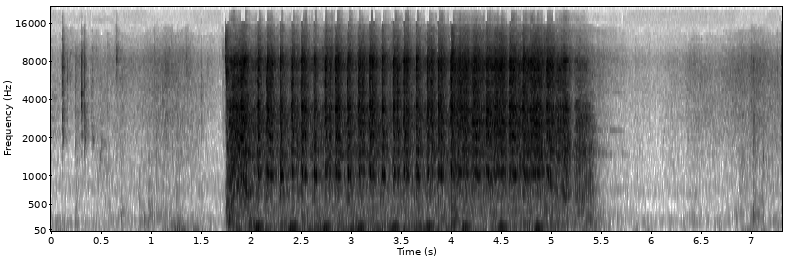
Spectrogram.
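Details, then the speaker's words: 1987 Big Bear 350 4x4 ATV, warm compression test reading only 65–70 PSI: quick, very even cranking beats near three per second for about four seconds with no firing; low compression, explaining why it needs choke to run. "well not what I expected there 65 70 PSI compression test what also explains why it has to run on joke have to keep riching it out"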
